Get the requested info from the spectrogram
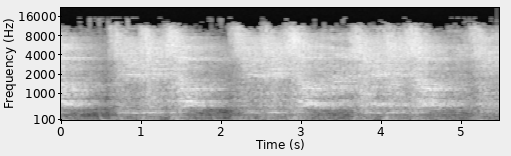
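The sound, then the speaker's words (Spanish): Loud, sustained shouting from the left-wing benches in a plenary session of the Assembly of Madrid, demanding the resignation of regional vice president and spokesman Enrique Osorio, rising and falling in rhythmic swells like a chant, with scattered thumps beneath the din. “Estos gritos de dimisión que escuchas parten de toda la bancada de la izquierda y van dirigidos al vicepresidente y portavoz regional Enrique Osorio por estas declaraciones.”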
